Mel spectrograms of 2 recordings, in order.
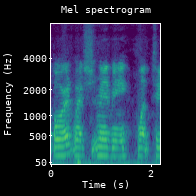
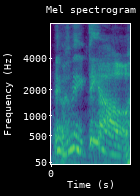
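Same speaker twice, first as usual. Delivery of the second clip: hammed-up villain line, pitched up; lightly acted anime villain reveal; Dio quote; 5 semitones higher, slower than usual. Quoting the main bad guy to friends, hammed-up.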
